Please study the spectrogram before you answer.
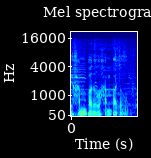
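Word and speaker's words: Hambado Hambado (ハンバート ハンバート): 就是来自于 Hambado Hambado，就是 Hambert Hambert 的日语发音，是一个男女组合，呃，老公和老婆一起创作唱歌，然后这首歌的名字叫 Onigakira，中文就是鬼来了。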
